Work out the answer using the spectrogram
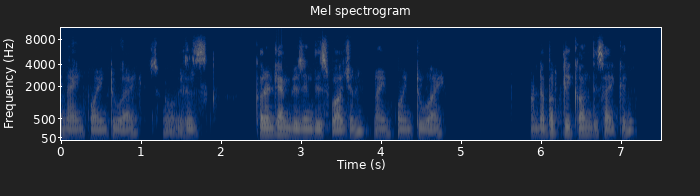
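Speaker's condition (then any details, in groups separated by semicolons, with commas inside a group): No condition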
